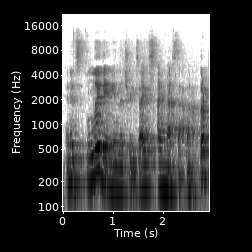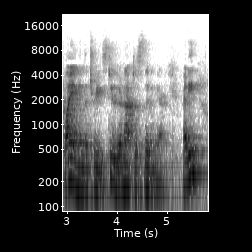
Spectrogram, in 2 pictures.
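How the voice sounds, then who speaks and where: A woman's voice: low-pitched, moderate pace, vocal fry, mellow. A woman presenting a children's storytime, teaching in simple explanations and asking the children frequent questions. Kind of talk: interactive children's read-aloud and teaching talk. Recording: very echoey room, distant microphone.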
